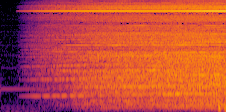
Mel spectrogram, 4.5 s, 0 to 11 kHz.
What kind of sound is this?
short circuit09
This sounds similar to a scream processed with granular synthesis, but it is simply some noise processed through a Yamaha SPX90 reverb set to reverse. The noise was created with the Nord Modular synth using FM and sync feedback.
digital, fm, glitch, granular, modular, modulation, noise, nord, reverb, reverse, scream, spx90, synth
